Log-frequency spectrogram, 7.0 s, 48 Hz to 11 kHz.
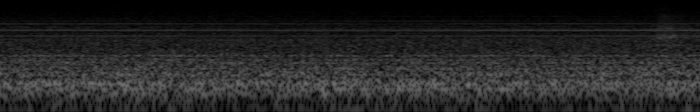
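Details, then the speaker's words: A 21-year-old hard drive, powered on for the first time in 21 years, gives a faint steady high whine over soft hiss after the initial click, with no clicking or grinding; normal healthy spin. "it sounds healthy it's not clicking but it is doing the initial click at the beginning"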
